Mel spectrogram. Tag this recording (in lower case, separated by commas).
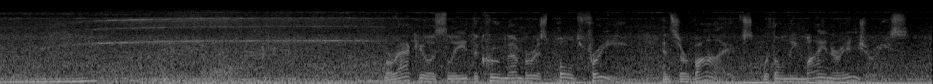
vehicle, speech, jet engine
